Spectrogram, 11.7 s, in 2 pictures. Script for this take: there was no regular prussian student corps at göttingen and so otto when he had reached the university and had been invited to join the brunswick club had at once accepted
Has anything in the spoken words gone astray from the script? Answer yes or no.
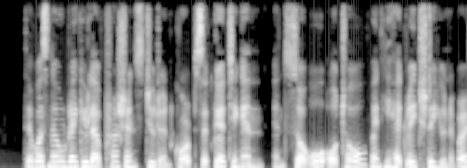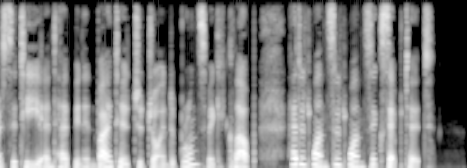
yes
